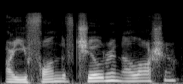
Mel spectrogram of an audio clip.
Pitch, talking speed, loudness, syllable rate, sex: 140 Hz, 195 wpm, -14 LUFS, 5.9 syllables/s, male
